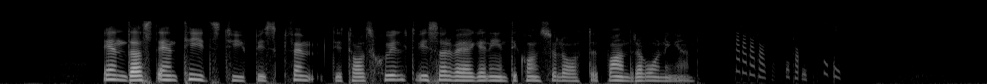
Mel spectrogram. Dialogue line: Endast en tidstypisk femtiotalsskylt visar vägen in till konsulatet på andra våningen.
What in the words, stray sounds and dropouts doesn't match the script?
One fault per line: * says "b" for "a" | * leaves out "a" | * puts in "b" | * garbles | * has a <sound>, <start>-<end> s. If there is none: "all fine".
* has a chirp, 7.3-8.5 s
